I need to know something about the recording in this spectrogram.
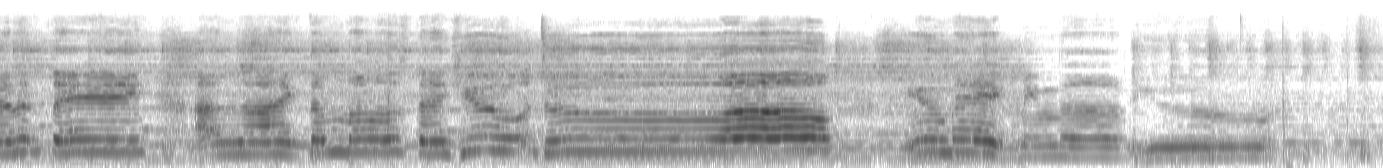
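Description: A woman singing the closing lines of a pop song into a microphone over a backing track, holding one long note in the middle; the singing ends shortly before the end and the sound drops away.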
